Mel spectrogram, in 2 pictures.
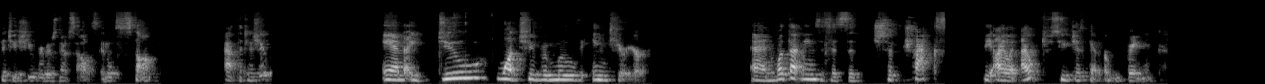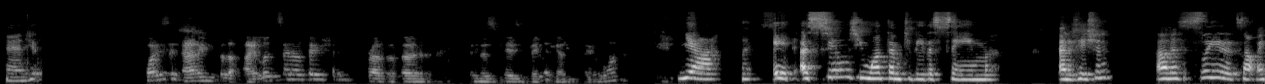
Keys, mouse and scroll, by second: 4.5 click, 4.8 click, 12.8 click.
